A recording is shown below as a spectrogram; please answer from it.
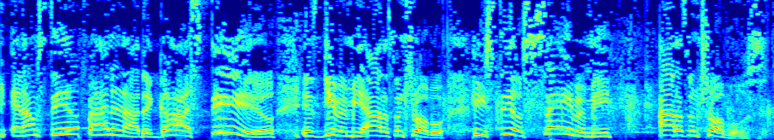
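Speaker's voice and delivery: fervent pulpit delivery; preaching. Real, not acted. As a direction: proclaim it to the congregation, leaning on key words. Preacher testifies.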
